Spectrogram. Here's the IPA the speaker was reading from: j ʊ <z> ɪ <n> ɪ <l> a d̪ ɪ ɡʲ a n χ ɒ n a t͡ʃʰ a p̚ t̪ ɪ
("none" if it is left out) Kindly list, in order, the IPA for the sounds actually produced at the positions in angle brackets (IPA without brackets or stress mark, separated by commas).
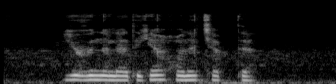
v, n, l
